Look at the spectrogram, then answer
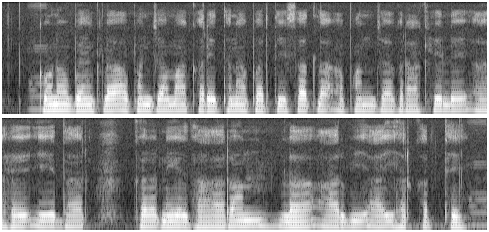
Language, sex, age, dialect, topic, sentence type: Chhattisgarhi, male, 36-40, Northern/Bhandar, banking, statement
